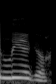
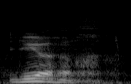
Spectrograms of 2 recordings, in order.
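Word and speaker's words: Liathach: But first mighty Leag in the beautiful region of Toridan. As it is written it is pronounced Leah.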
